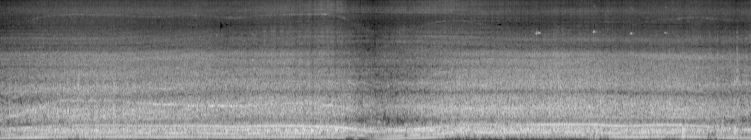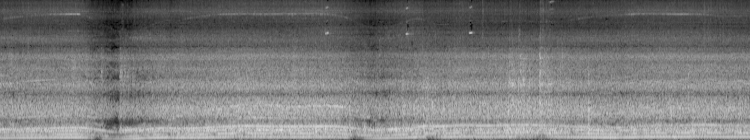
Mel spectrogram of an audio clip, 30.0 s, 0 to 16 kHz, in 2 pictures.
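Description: Caterpillar D6R XL bulldozer's diesel engine running hard as the machine pushes soil and brush with its blade, with a whine that rises and falls. The engine note drops briefly and recovers three times: about a quarter of the way in, just past halfway, and about three quarters through.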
